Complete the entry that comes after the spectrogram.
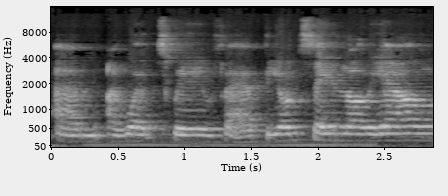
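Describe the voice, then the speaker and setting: A woman with a London accent speaks at a fairly low pitch. Music plays in the background, and there is audible room echo. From London, England. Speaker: brand consultant. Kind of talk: interview.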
